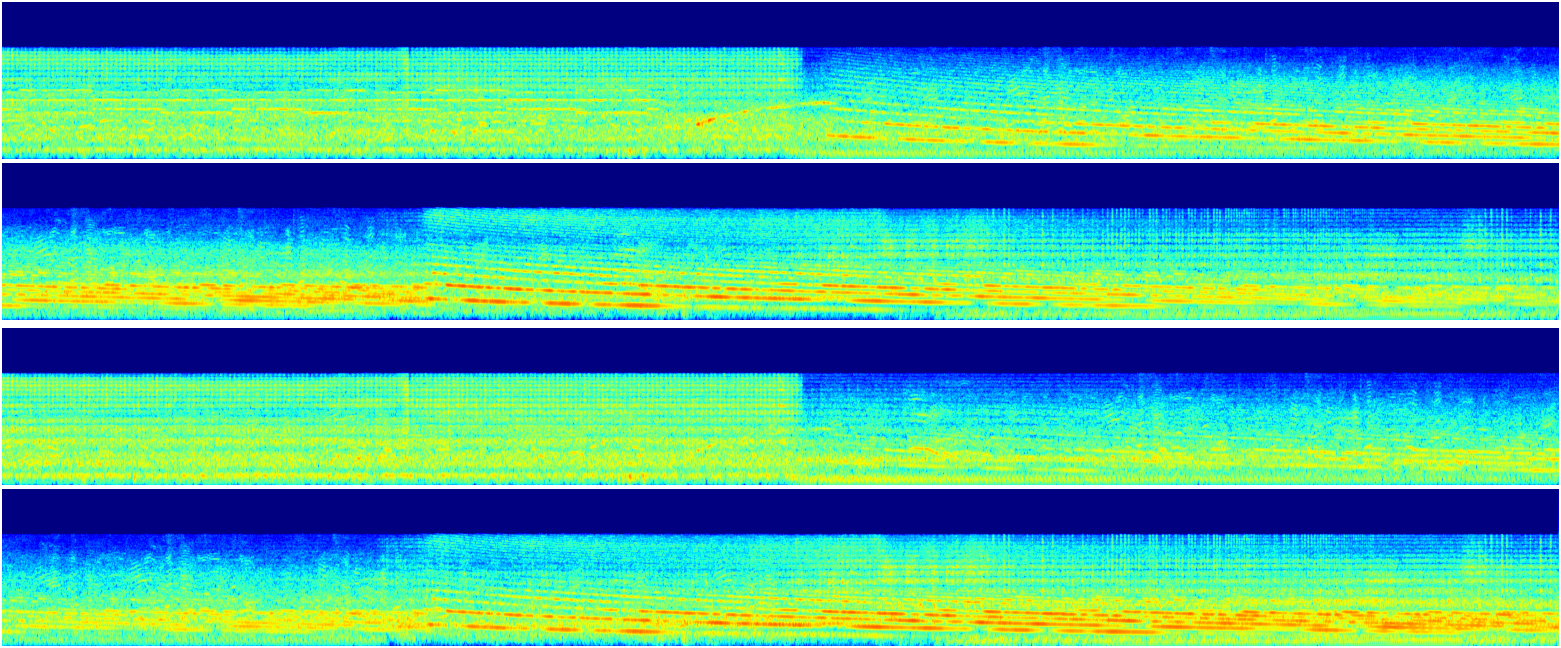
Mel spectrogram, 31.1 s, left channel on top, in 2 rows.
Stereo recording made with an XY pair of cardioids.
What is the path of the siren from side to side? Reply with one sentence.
You can hear the siren move from left to right.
